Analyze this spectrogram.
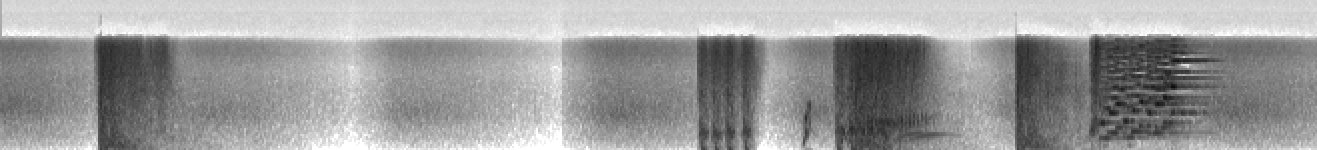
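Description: Short game blasts and bursts go off in quick runs.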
